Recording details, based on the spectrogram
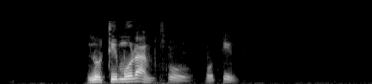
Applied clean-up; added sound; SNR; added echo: neural mask model DeepFilterNet 3.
